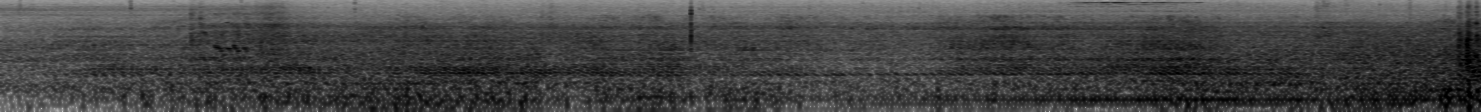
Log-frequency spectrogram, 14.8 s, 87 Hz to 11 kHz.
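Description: Cessna 172M's four-cylinder Lycoming engine and propeller running at low taxi power, a steady drone that grows louder over the first few seconds as the plane comes closer. A short knock near the end.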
